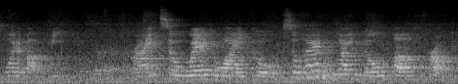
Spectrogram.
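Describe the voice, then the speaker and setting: Against loud background noise and audible room echo, a woman speaks at a moderate pace with ordinary pitch variation. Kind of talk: presentation talk. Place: meeting room. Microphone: camera far.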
